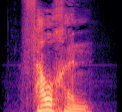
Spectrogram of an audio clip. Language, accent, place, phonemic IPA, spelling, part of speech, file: German, Germany, Berlin, /ˈfaʊ̯xən/, fauchen, verb, De-fauchen.ogg
- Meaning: 1. to hiss, to spit, to growl 2. to hiss (e.g., escaping steam) 3. to snap (to speak in an irritable way)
